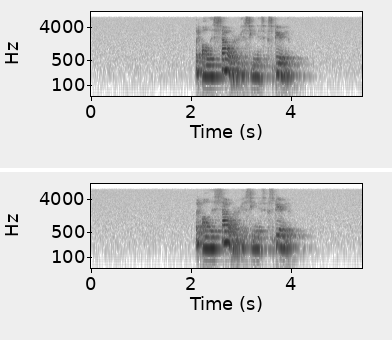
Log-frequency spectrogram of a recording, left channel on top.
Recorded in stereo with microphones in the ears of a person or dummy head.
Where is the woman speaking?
75° left (ahead or behind), 1.0 m.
